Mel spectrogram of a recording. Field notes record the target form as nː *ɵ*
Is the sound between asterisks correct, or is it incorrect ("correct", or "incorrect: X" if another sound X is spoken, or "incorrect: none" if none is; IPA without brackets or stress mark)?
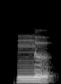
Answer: incorrect: ə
